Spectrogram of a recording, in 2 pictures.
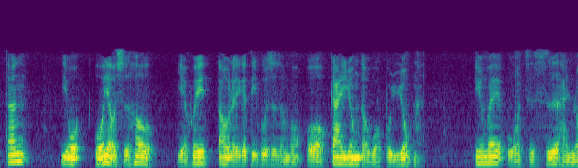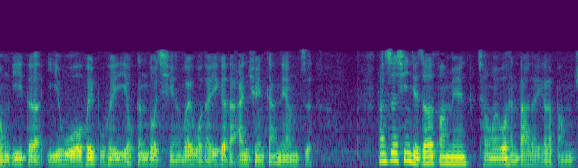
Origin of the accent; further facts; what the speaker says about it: Hong Kong; 因为在我香港长大的过程当中，我们不是富有的人，但是我们也不是缺乏的人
